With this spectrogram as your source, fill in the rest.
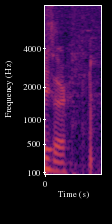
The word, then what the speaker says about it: Gaither: And Byron Gaither, is that how you- Gaither. Gaither. Okay. It actually sounds better as Gauthier. You said almost like... Gaither, yes.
